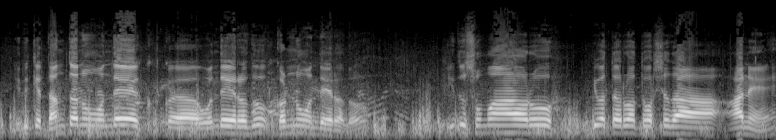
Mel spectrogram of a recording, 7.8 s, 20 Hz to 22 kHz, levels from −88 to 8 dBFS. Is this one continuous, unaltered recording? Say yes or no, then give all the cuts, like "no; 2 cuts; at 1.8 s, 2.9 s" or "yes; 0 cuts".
yes; 0 cuts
